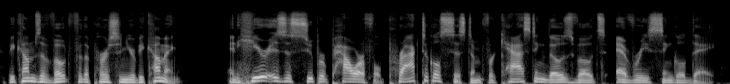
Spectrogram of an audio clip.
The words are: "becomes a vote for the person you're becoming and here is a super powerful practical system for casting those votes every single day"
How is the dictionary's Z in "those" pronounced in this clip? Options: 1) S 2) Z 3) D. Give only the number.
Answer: 2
